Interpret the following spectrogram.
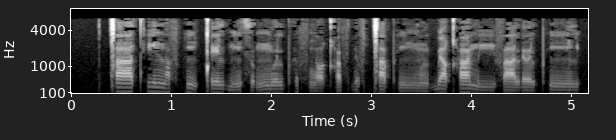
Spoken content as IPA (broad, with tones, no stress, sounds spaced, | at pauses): ǀ aː˦ tʰ i˦ n a̤˦ f k ĩ˦˨ ǃ e˦ l ɓ ĩ˨˦ s ʊ˨ ŋ͡m ʊ˦ l pʰ ə̤˦ f ŋ ɑ˨ qʰ ʏ˨ f ɗ ə̤˦ f ǀ a˦ pʰ ĩː˨ ŋ͡m õ˨ l ɓ ɛ˦ qʰ əː˦ m iː˨ f aː˦ l ɾ əː˦ l pʰ ĩː˦ l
